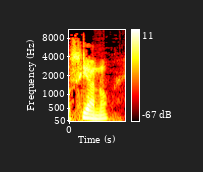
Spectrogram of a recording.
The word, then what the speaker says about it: Ciano: Si prestáis atención, podréis escuchar claramente los nombres de Mussolini y Chiano, pronunciado Ciano, y hasta el de Napoleón, en una graciosa comparación del Regio Esercito con las tropas de Napoleón.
